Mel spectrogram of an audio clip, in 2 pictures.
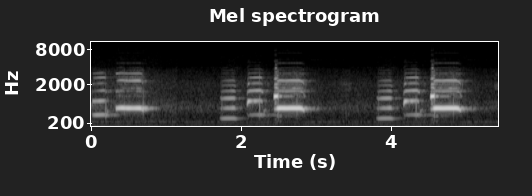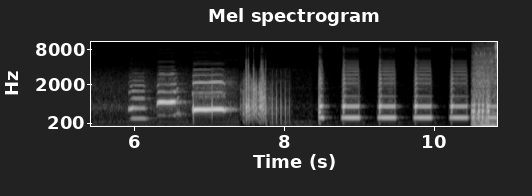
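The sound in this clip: A whistle is blown in short tonal toots, grouped into a repeating melodic phrase. Near the end come quicker, evenly spaced blasts, loud against an otherwise silent background.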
